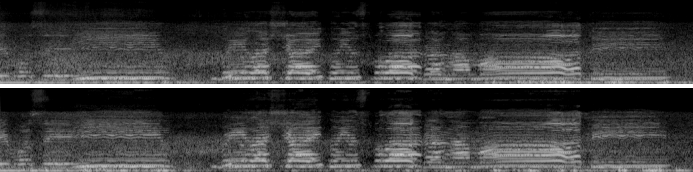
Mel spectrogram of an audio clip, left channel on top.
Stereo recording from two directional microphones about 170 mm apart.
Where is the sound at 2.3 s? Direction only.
20° right (ahead or behind).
